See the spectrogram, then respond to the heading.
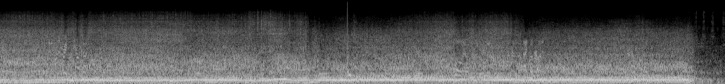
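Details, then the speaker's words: Craftsman mower found in trash, after repair and new blade: small engine holds a steady, even hum without shaking or knocking, then shuts off; runs and cuts well despite some bent parts. "It runs and cuts great. Just a couple bent things."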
